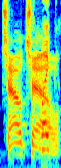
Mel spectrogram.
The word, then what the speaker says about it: chouchou: serial killer shoo shoo chouchou like the shoe that you put on your foot like a chow not look at Chow dog when you chowder no it's the exactly exactly how you say it it's a term of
